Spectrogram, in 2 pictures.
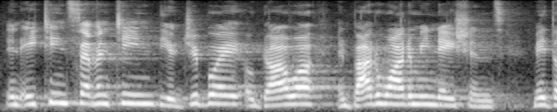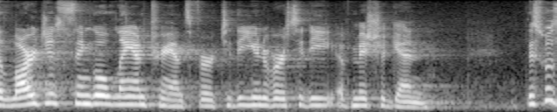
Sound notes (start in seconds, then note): none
